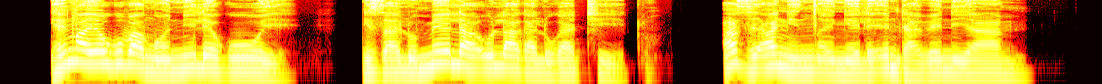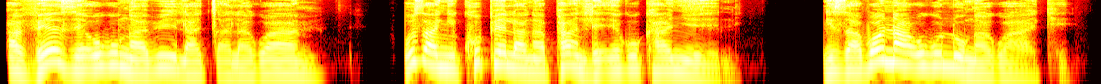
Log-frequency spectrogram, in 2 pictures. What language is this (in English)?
North Ndebele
